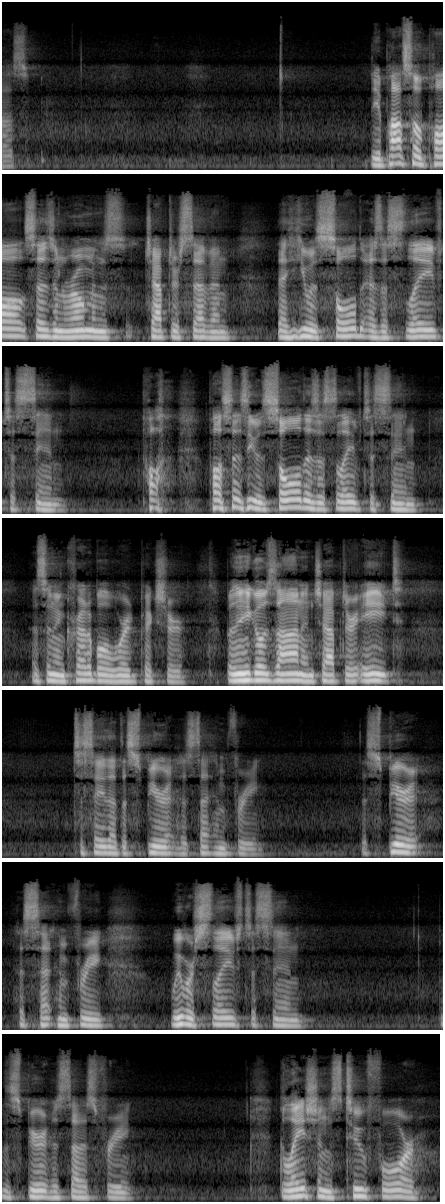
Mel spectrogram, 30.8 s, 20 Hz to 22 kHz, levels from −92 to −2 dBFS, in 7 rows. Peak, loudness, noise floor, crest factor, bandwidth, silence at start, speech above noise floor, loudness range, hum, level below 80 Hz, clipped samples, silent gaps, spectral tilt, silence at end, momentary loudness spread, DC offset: -4 dBFS; -25 LUFS; -63 dBFS; 22 dB; 15 kHz; 0 s; 38 dB; 8 LU; none; -68 dBFS; under 0.1%; none; -4.5 dB/octave; 0.2 s; 15 LU; under 0.1%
